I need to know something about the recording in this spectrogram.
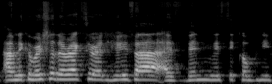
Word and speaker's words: Hyvä: pronunciations that I uh here um it's actually pronounced as Hua uh which is a Finnish word and it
